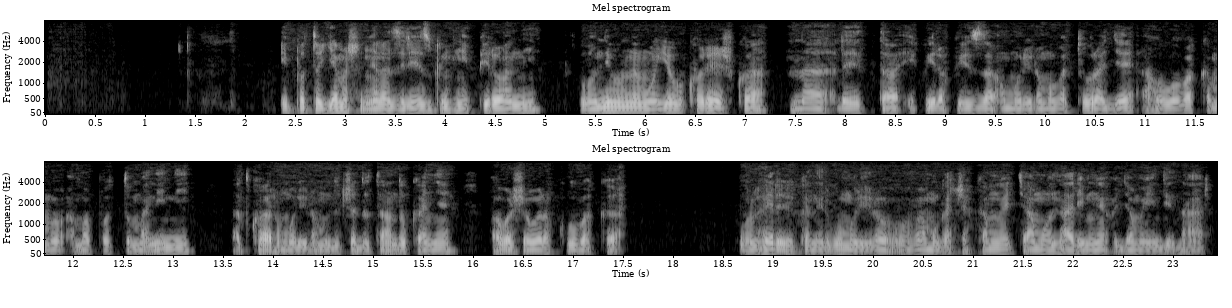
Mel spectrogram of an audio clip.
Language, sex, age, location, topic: Kinyarwanda, male, 25-35, Kigali, government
